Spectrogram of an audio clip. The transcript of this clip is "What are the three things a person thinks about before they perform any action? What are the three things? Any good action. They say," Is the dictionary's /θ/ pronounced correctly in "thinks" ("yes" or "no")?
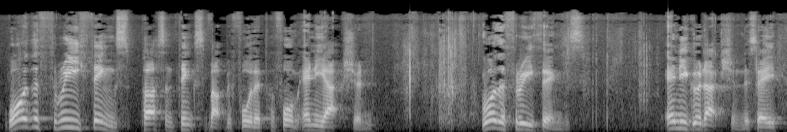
yes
